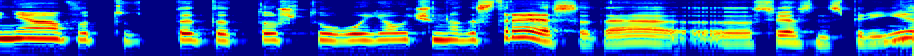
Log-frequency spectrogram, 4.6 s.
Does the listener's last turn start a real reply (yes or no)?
no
